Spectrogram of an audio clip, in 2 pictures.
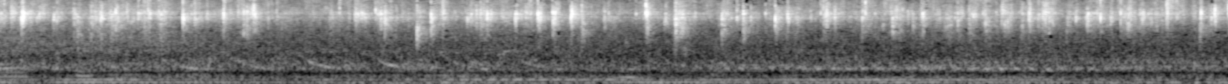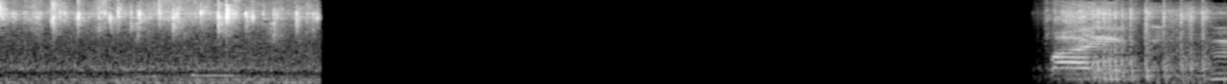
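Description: Steady heavy rain falls outside on a rainy day in Arizona, a dense, even hiss over a low hum that cuts out to silence partway through, then briefly returns.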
